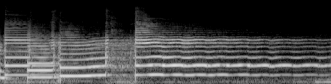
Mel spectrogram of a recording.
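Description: A loud distorted electric guitar note rings out after a few quick picked attacks, sustaining long and steady with a strong upper octave harmonic humming above it, no voices present.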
